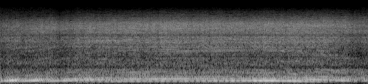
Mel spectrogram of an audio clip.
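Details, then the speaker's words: 2011 Toyota Estima Hybrid G, 178,000 km: pressing the pedal forces the petrol engine to start from Ready mode; it cuts in smoothly, revs evenly, tone rising and settling cleanly with no knocks; healthy. "okay if you depress the pedal you can force the engine to come on which is what I just did there"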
